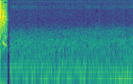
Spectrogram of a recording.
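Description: Faint, steady outdoor background noise picked up by a handheld recording, mostly a low rumble with no distinct events. The tail of a whoosh cuts off right at the start.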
